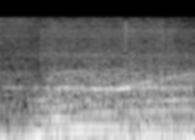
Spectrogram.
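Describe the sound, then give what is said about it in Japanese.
A car engine revs up steadily as the vehicle pulls away after refuelling at a petrol station, on a fine, hot day, heading to visit a pond. A loud low rumble with rising engine tones and no voices. “あ、そろそろ、はい、走ります。”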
